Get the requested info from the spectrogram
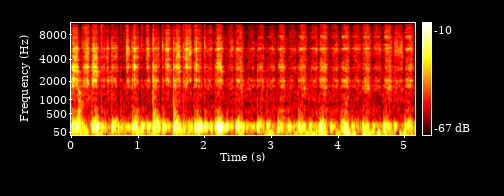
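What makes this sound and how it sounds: A wooden stylus scratches fine lines into a thin black-coated scratch-art sticker sheet, held flat by one hand on a glass plate. Quick, slightly uneven scratching strokes follow one another in a steady rasp, with a low body and a faint bright hiss on top. Each stroke stops short, with no ring.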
